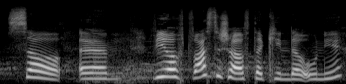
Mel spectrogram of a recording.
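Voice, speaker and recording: A woman's voice: high voice, measured pace. A young girl, asking questions in an informal radio interview. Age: child, about 8 to 12.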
